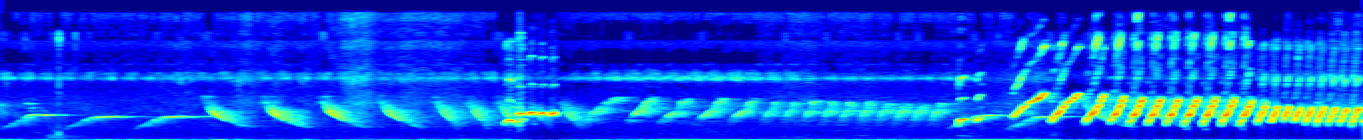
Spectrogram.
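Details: Canary singing a long song used to prompt other canaries to sing: descending whistled sweeps, a steady rapid trill, then a loud fast high roll, over low background hum.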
